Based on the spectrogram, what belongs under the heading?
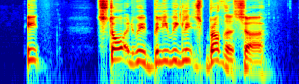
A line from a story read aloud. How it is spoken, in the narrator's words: said Colon nervously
